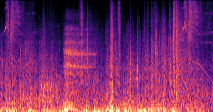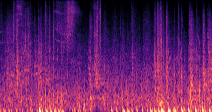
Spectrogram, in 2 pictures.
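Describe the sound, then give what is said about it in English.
Pistol gunfire in a shooter video game, many sharp shots in quick irregular bursts mixed with booms and thuds, loud and continuous across the whole stretch. “Oh, I'm trying to get some pistol kills here.”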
